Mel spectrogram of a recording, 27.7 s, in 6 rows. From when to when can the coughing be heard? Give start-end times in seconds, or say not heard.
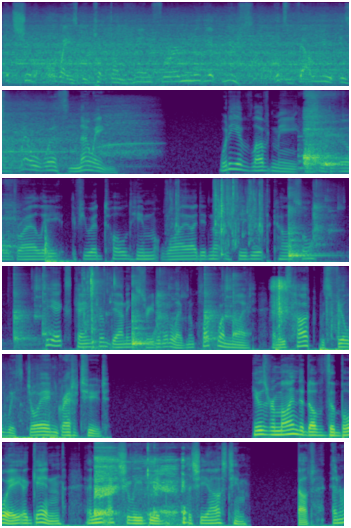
8.6-9.4, 24.4-25.6.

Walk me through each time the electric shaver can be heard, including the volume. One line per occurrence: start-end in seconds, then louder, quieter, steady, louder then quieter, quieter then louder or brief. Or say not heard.
not heard.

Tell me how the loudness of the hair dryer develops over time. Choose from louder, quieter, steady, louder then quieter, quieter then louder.
quieter.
